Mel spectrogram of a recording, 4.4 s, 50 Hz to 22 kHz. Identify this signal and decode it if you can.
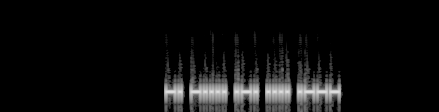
Morse code, heard as a keyed tone, about 38 wpm, 700 Hz. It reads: N6RHJ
